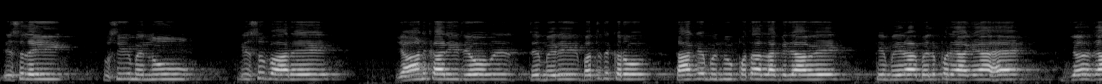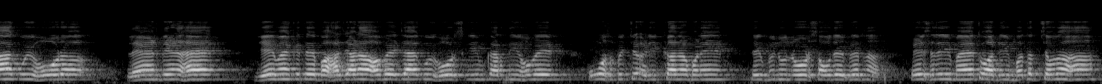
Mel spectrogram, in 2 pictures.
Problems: none marked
